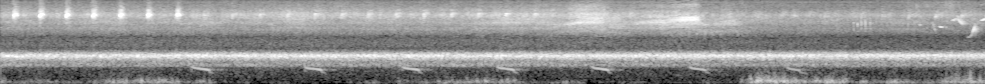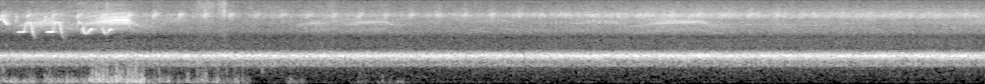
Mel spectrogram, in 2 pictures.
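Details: Mating chorus of millions of male cicadas, a loud, constant buzzing drone that never pauses. A bird gives a row of short downslurred whistles early on, with scattered high twitters and some low rumbling thuds in the middle.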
